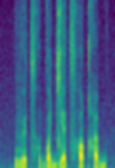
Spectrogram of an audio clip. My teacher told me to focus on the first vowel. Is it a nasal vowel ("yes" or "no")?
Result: no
